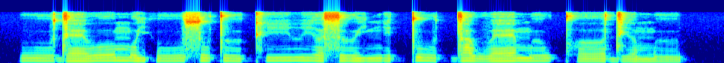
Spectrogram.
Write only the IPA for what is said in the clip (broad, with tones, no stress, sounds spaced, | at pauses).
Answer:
ʋ uː˩ d ɛː˩ ʋ oː˧˥ m o˧ j ʔ uː˩˧ s u˧ t̪ ɯː˧˩ kʰ iː˧˥ ʋ i˥˨ ə̯ s ɯː˧ j ŋ i˧ t̚ t̪ uː˥˨ t̚ d a˥˨ w ʋ ɛː˧˥ m ɯː˧˥ w kʰ ɤː˧˥ d i˧ ə̯ m ɯː˧˩ p̚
